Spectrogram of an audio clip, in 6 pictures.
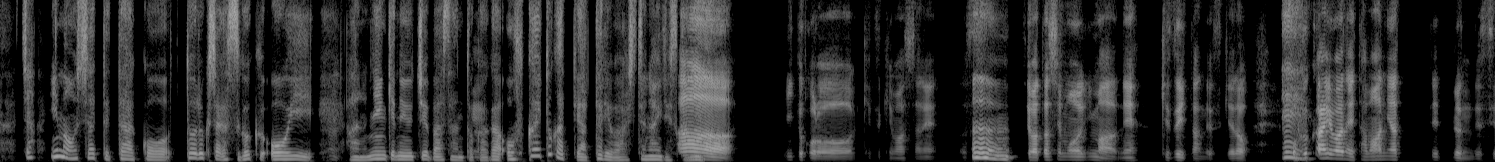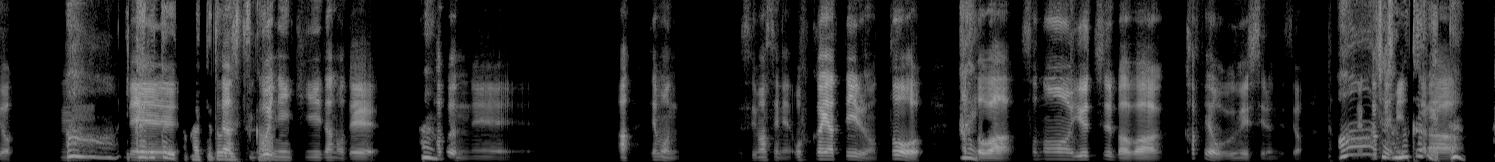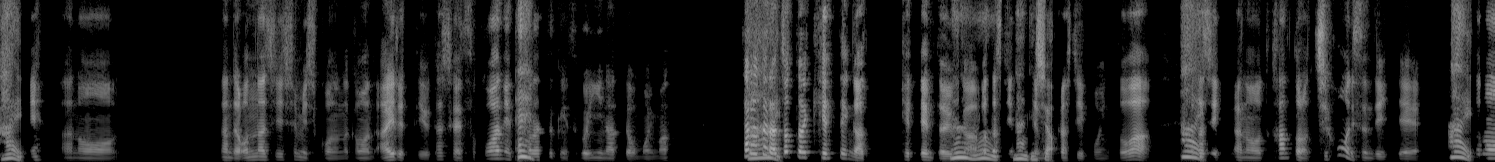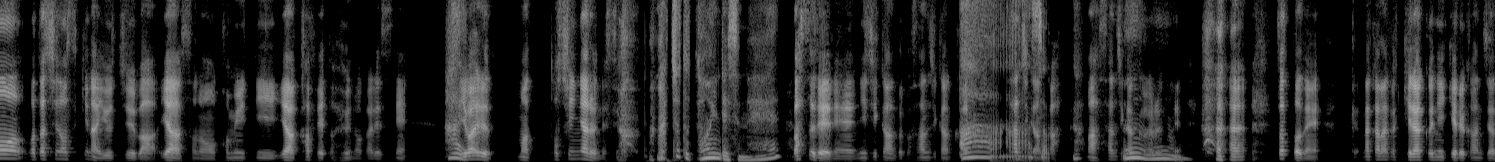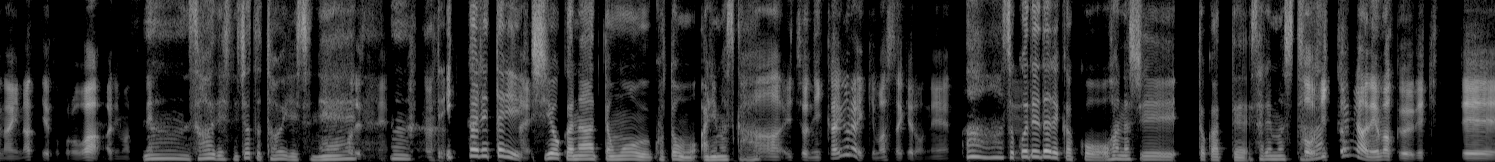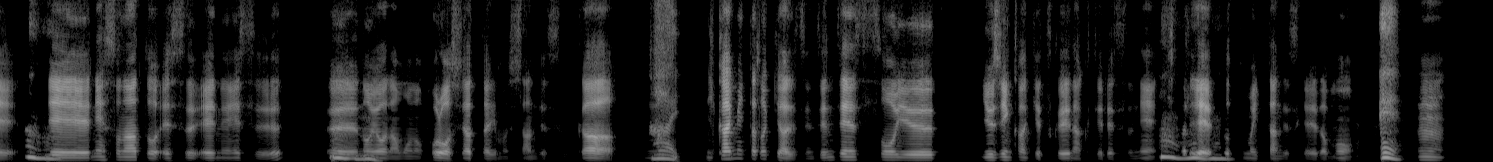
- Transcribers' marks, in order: other background noise; chuckle; chuckle; chuckle
- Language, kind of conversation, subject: Japanese, advice, 新しい場所で感じる孤独や寂しさを、どうすればうまく対処できますか？
- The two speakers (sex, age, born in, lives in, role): female, 55-59, Japan, Japan, advisor; male, 35-39, Japan, Japan, user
